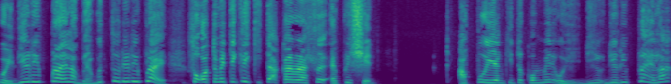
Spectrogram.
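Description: A man at an extremely high pitch and a very fast pace, with lively intonation, in a dry, close sound with no echo and a very clean recording with a silent background. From Negeri Sembilan, Malaysia (FELDA settlement, Gemas). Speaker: automotive content creator. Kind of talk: casual interview chat.

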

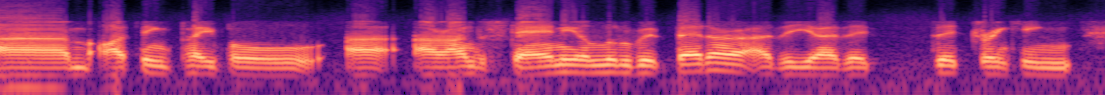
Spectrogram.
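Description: Someone with an Australian accent speaks at a moderate pace, the sound dry and close with no echo but with noticeable background noise. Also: man. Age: 40s. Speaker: winemaker. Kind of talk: radio interview. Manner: hesitant, many fillers.

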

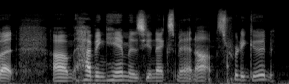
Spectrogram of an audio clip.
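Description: This woman talks with an Australian accent at a fairly quick pace. Her tone is bright and sharp, and her intonation stays fairly even. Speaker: sports podcast co-host. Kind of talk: casual chat.

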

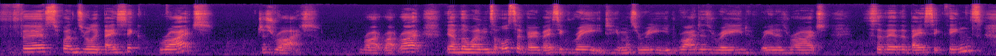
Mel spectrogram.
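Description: A woman with an Australian accent talks at a moderate pace, her medium pitch showing ordinary variation. Noticeable background noise and audible room echo surround her voice. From rural New South Wales, Australia (Tamworth). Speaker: aspiring romance novelist and refugee youth mentoring coordinator. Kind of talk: casual interview.

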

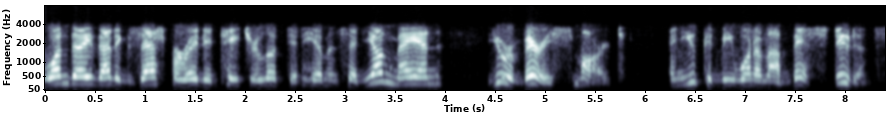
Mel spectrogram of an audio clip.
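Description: A woman with an American accent speaks at a moderate pace in an ordinary speaking voice, her fairly high pitch showing ordinary variation. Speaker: author and retired psychology professor. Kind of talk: interview. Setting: video call.

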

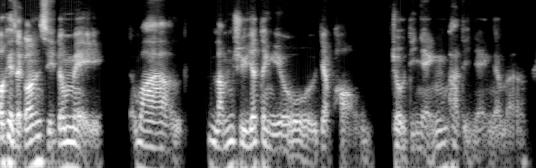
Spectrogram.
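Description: Vocal fry runs through the speech at a fairly slow pace. The background stays quiet. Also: man. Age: 20s. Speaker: film director. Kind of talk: interview.

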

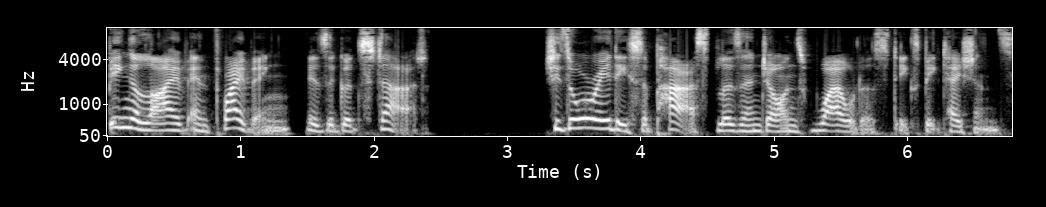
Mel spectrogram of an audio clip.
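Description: On a very clean recording with a silent background, a woman with medium pitch and vocal fry speaks at a fairly slow pace with lively intonation. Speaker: newspaper reporter. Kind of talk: interview and reading own article aloud.

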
